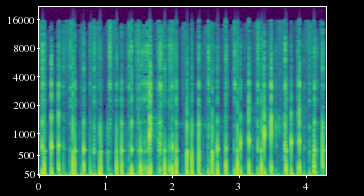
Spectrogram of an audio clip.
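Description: Long painted nails tap and scratch the top and sides of a small, empty white embossed paper cup placed over the microphone. Around thirty quick, dull, hollow taps land close together with a low, boomy body. A short scratchy stretch sits in the middle, and each tap dies away almost instantly.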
